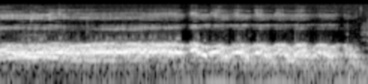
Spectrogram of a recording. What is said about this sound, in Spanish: ¡Órale! Ese es Albata Paliata. ¿Cómo? Albata Paliata es el mono zaraguato de manto.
